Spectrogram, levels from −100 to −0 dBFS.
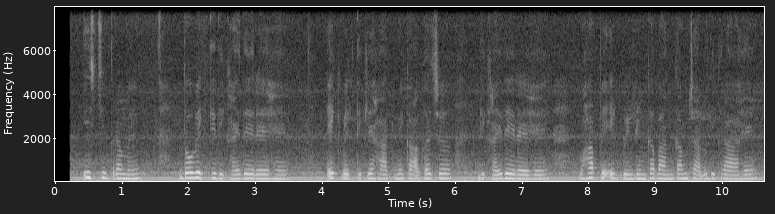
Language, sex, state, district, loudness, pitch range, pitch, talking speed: Hindi, female, Maharashtra, Dhule, -22 LUFS, 190-210 Hz, 200 Hz, 170 wpm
